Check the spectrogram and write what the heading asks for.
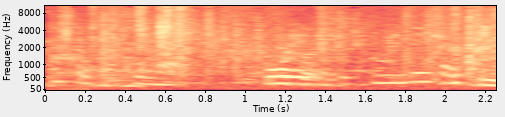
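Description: Voices talking indistinctly, with no clear words.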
